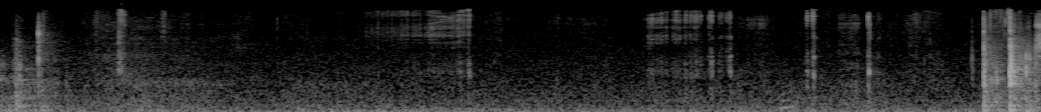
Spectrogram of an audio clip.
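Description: Scissors snipping through denim fabric for a notebook cover in a craft studio, a few quiet, close crisp cuts spaced apart with a brief double snip near the end, otherwise near silence.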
